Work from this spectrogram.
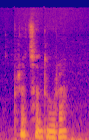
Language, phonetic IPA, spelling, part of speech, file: Polish, [ˌprɔt͡sɛˈdura], procedura, noun, LL-Q809 (pol)-procedura.wav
